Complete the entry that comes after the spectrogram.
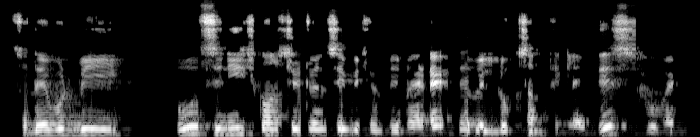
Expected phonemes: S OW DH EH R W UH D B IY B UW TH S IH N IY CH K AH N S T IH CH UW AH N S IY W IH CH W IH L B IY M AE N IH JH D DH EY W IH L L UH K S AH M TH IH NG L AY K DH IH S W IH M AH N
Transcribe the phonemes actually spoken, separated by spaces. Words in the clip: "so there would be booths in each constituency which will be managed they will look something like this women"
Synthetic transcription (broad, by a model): S OW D EH R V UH D B IY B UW T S IH N IY CH K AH N S T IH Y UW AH N S IY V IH CH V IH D B IY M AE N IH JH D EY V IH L L UH K S AH M T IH NG L AY K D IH S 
